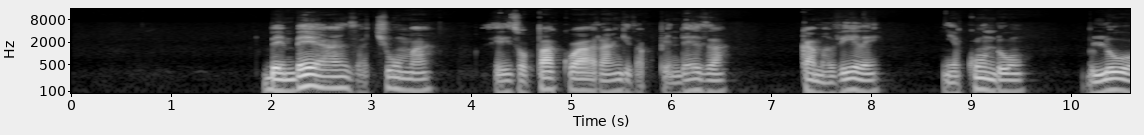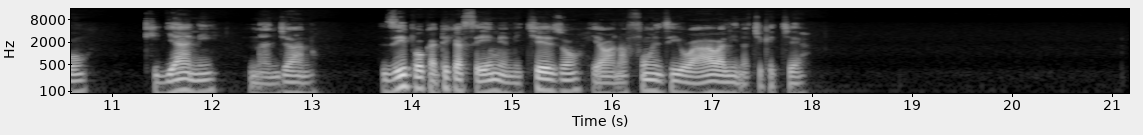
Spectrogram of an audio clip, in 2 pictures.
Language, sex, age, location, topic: Swahili, female, 25-35, Dar es Salaam, education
